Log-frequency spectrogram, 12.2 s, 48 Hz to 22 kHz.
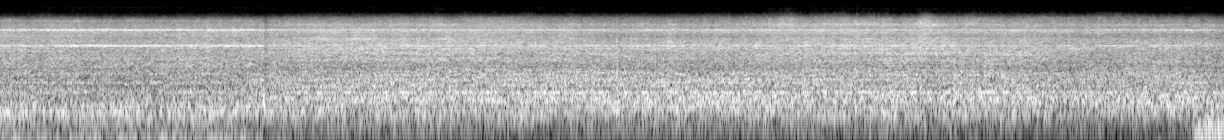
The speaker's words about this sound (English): From the press conference on Sentosa Island, a 20-minute motorcade to an airbase in Singapore to board his ride home, Air Force One.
